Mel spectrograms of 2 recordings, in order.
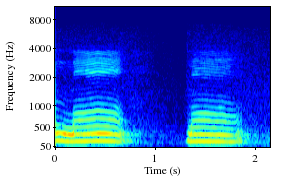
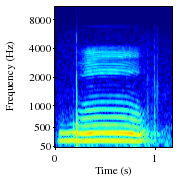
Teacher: अनुस्वार जैसी नहीं, आवाज़ तो मुंह और नाक दोनों से आ रही है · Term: अनुनासिक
